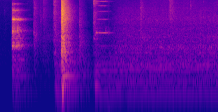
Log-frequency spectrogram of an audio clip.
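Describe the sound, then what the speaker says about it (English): A microwave oven heating a cup of coffee: door clunks and a beep, then a steady close hum of the running oven fills the rest. "I'm just gonna microwave my coffee"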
